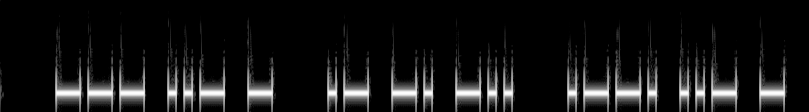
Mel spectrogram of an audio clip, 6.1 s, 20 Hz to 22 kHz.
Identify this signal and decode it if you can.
Morse code, heard as a keyed tone, about 20 wpm, 700 Hz. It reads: OUT AND PUT
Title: A Sound Of Thunder 20wpm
